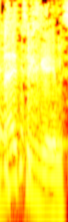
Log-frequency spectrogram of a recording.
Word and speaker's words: Nightingale: I sembla que la data escollida commemora el naixement de Florence Nightingale, no sé si ho dec pronunciar bé. Has dit molt bé, Nightingale, sí senyora.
